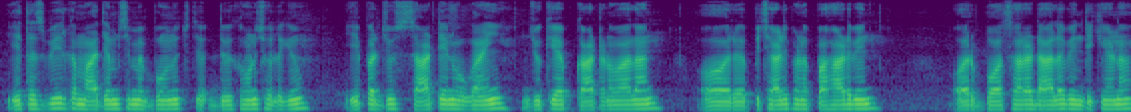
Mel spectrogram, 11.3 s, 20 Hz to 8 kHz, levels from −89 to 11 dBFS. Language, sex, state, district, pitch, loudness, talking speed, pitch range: Garhwali, male, Uttarakhand, Uttarkashi, 115 Hz, -17 LUFS, 165 wpm, 110-120 Hz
